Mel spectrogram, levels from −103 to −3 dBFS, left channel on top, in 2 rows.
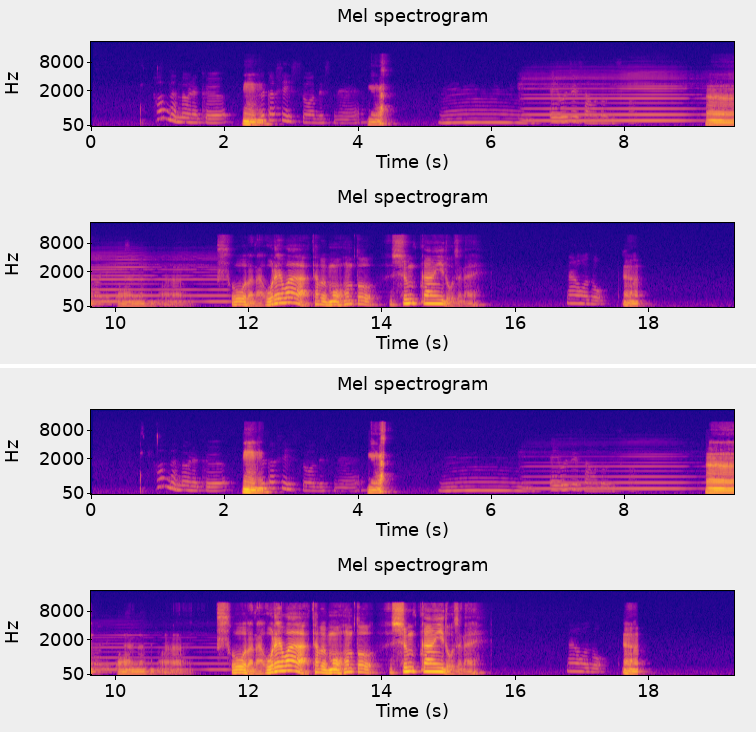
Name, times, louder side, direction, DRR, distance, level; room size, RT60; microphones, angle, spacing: voice 1, 0.9-2.0 2.4-4.1 5.2-8.3 9.4-10.5 16.8-17.4 17.6-17.9, left 1 dB, 65° left, 1.7 m, -45 dB
voice 2, 2.3-2.6 4.1-4.4 9.2-9.7 10.0-11.1 11.5-15.4 17.6-17.9, right 5 dB, 75° right, 0.4 m, -23 dB
Bowed string instrument, 6.4-11.9, left 5 dB, 80° left, 0.6 m, -45 dB
14.0 x 5.7 x 5.6 m
head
